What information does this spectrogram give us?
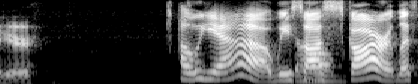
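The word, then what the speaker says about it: Skaar: frees from space so it's two A's pronounced like it's only one oh of course of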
